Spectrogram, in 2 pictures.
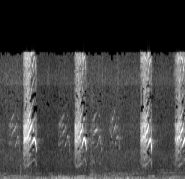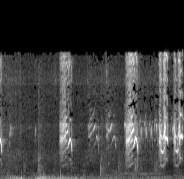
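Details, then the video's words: Javan black-capped babbler, locally sogok ontong, singing gacor ngriwik style: loud sharp high notes with quieter twitters between, roughly one burst every second, over low rumbling background noise. "Suara Nembak Ngriwik Burung Sogok Ontong Gacor"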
